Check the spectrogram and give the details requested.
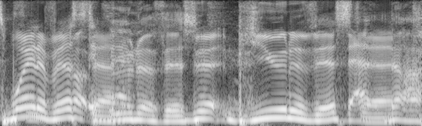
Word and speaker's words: Buena Vista: No, it's Buena Vista. It's Buena Vista.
